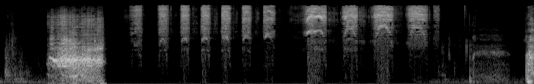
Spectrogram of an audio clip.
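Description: Squeaky plastic creaking of a CD in its case: one long grinding creak, then a quick run of about a dozen short, high-pitched squeaks in an uneven rhythm.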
